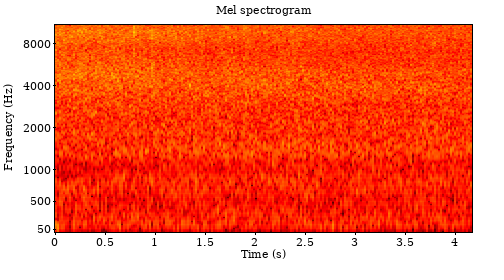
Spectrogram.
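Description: A river rushing over rocks in remote Canada gives a loud, steady, close roar of broadband water noise that holds unchanged throughout.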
